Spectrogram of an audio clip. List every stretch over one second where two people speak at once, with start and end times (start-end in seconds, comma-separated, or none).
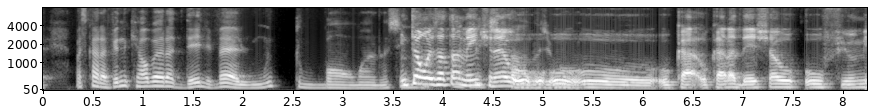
3.6-5.5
